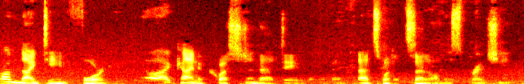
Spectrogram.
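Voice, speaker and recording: Noticeable noise can be heard in the background. A man's voice comes through it. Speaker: comedy music podcast host. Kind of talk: comedic monologue. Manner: loud.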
